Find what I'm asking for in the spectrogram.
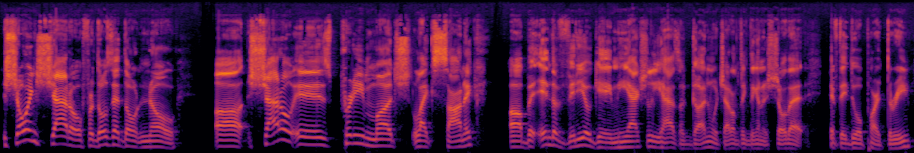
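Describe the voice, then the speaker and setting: A man's voice: mid-range voice, animated, normal speed, a bit bright, no room sound. Slangy American guy, dry close sound. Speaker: co-host of a movie review show. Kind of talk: casual chat, film review.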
